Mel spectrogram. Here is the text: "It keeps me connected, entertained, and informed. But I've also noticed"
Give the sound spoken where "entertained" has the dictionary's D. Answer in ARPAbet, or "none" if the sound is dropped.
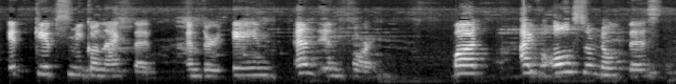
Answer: D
